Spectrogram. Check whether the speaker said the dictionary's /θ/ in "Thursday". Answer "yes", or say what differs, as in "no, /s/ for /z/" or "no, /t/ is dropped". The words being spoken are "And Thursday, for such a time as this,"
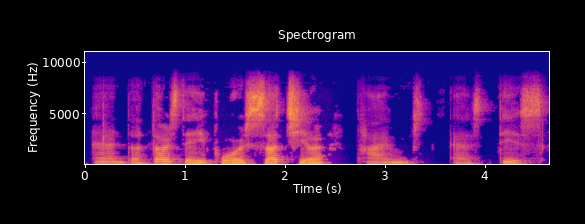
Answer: yes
